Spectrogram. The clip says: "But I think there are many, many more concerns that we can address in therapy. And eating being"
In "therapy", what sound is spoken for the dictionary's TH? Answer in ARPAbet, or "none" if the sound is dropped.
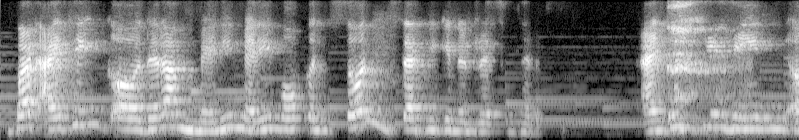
S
